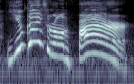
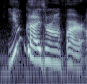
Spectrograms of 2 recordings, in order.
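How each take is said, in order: First: Slow, high, loud hyped-up praise; drawn-out gleeful shout; excited praise. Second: Said in the usual way. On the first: Real, not acted. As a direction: stretch it out like a cheer. Praising viewers for likes.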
